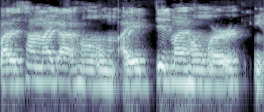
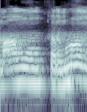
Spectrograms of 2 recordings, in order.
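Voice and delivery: normal talking voice

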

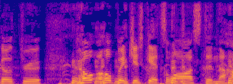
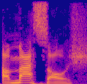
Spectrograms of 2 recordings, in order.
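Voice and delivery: put-on English accent; 2 semitones higher than usual. Repeating another speaker's word back in a put-on english accent. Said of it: "my English accent is getting to be better than yours".

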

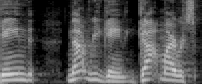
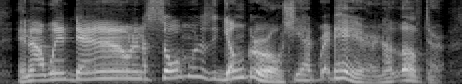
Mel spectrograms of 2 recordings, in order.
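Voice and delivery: mock heartland rock-star voice, teasing and swooping. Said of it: "that's my impression of [name]".

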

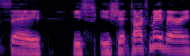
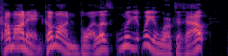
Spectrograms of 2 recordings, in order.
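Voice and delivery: put-on cartoon rooster voice. Retelling how a man invited someone into his office, in a Foghorn Leghorn voice. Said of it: "Apparently he's Foghorn Leghorn".

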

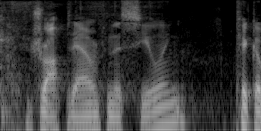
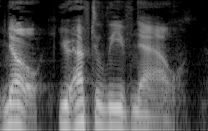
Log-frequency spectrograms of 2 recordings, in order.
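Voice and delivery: livid, furious, very loud screaming; 3 semitones higher, 10 dB louder than usual. A game master voicing a livid father who starts screaming at the players: furious screaming. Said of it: "he just starts screaming at you".

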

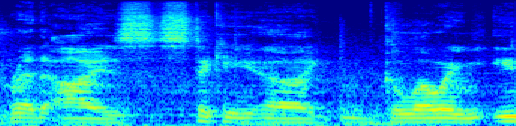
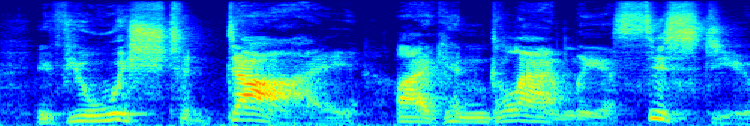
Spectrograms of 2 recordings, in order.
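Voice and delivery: menacing, threatening creature voice, louder; 7 dB louder than usual. Voicing the illusion's voiceover for the costumed creature: menacing monster voiceover. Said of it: "create the voiceover for the Groot slang".

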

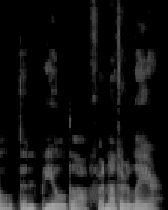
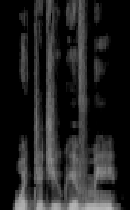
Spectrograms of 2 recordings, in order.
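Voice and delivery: loud shouting with audible dawning horror; 2 semitones higher, 5 dB louder than usual. The wealthy woman, breathing harder, turns on the other woman, shouted. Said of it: "she shouted".

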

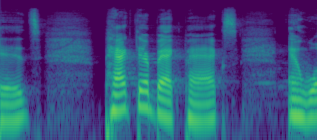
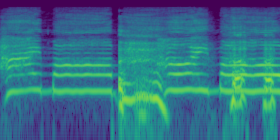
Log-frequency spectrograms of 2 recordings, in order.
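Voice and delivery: very high, very stretched-out, drawn-out scream. Retelling a daughter spotting her car and calling out: imitating a daughter screaming. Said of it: "she starts screaming".

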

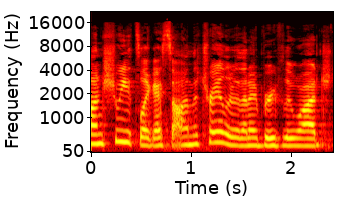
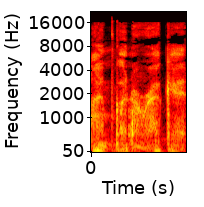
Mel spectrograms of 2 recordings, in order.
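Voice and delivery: barely voiced, hushed, breathy whisper under the breath; 5 dB quieter than usual. Imitating the film character saying his line: imitating a whisper. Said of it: "He just whispers".

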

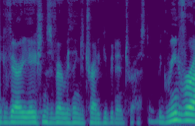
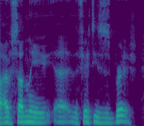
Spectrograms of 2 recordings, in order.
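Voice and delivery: ordinary talk, nothing marked

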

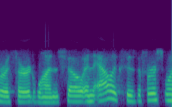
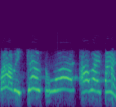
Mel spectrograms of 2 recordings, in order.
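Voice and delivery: very high, thrilled, excited burst, acted out. Retelling a phone call to a son after hearing news: retelling own excited words. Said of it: "I was so excited".

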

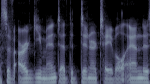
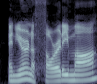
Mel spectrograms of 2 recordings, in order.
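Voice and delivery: very loud, high, mock derisive, condescending tone; 6 semitones higher, 12 dB louder than usual. Retelling how a man answered his mom, very derisively and condescendingly. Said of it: "very derisively and condescendingly".

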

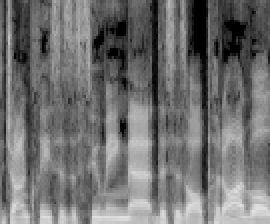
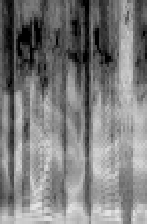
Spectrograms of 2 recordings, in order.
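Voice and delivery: put-on Australian accent. Quoting a favorite movie phrase to the others, in an Australian accent. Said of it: "he's like doing this Australian accent".

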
